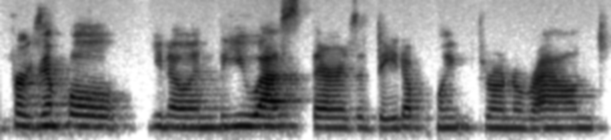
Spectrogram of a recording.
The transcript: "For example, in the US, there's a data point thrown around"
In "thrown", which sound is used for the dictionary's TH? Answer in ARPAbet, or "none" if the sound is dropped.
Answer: TH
